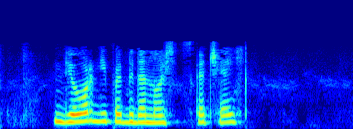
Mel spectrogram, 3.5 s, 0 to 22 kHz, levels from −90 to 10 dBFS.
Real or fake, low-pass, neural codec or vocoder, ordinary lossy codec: fake; 7.2 kHz; codec, 16 kHz, 1 kbps, FunCodec, trained on LibriTTS, 50 frames a second; MP3, 24 kbps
